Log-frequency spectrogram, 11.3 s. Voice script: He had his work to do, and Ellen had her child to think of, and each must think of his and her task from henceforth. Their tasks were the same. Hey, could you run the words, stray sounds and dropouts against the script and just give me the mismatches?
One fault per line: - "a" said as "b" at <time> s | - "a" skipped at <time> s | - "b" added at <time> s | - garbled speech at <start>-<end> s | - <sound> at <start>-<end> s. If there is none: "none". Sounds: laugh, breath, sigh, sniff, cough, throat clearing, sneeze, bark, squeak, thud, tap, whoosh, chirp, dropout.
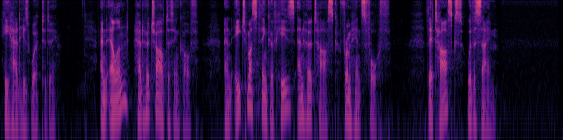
none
